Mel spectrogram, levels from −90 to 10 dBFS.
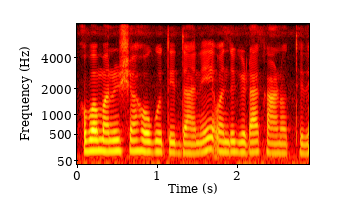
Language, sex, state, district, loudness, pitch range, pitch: Kannada, female, Karnataka, Bidar, -20 LUFS, 165-185 Hz, 175 Hz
